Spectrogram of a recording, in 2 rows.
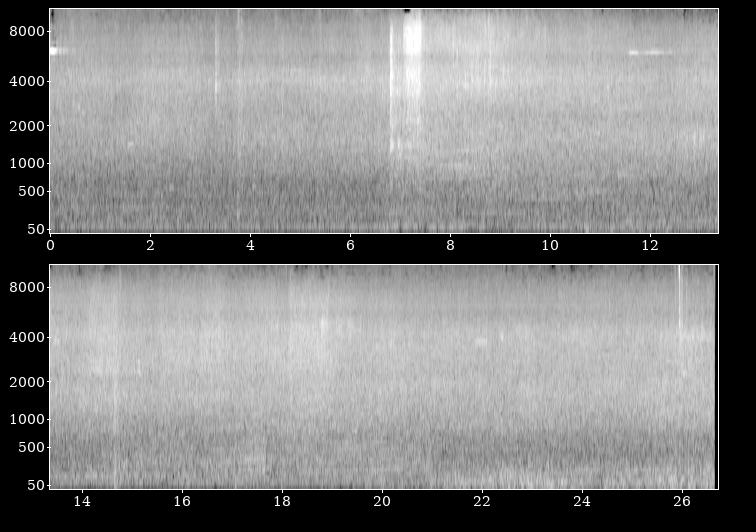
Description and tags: virginiabeach wawa13south2
Filling up the tank in Virginia Beach as I leave the cool part of the country and head to swampy heat land recorded with DS-40 and edited in Wavosaur.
